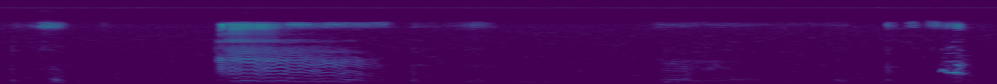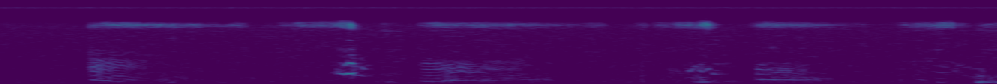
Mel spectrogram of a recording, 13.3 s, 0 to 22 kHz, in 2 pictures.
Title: Stridor baby 19 days#laryngomalacia part 2#laryngomalacie partie 2#الصرير الحنجري الجزء ٢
